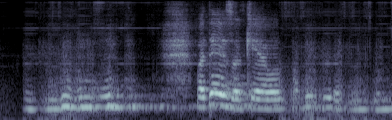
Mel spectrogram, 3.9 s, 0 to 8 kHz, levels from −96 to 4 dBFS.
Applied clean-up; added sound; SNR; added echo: neural separator model SepFormer DNS4.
